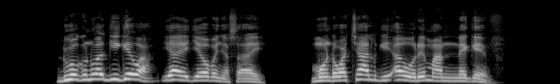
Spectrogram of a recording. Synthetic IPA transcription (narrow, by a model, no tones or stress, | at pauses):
dwoɡnwaɡiɡewajajed͡ʒɛhɔvaɲasajḛ | mɔndɔwat͡ʃalɡɪaoɾemanːɛɡɛv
